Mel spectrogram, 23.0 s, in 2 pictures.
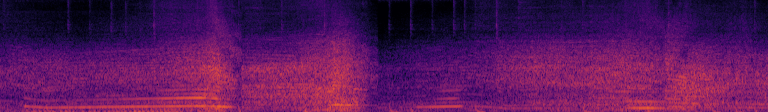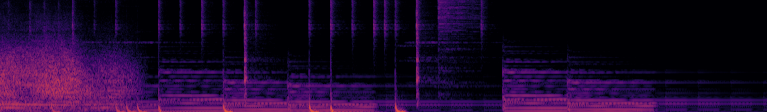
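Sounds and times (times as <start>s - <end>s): car engine running hard: 0.0s - 13.6s
tyre noise: 0.0s - 13.6s.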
